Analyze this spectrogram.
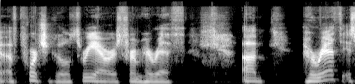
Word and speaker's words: Jerez: thus sound so a a fella from Mexico would probably say jerez but in Spain they call it hereth and that's because I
